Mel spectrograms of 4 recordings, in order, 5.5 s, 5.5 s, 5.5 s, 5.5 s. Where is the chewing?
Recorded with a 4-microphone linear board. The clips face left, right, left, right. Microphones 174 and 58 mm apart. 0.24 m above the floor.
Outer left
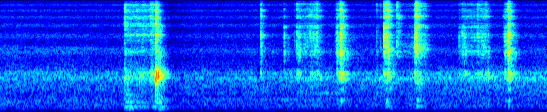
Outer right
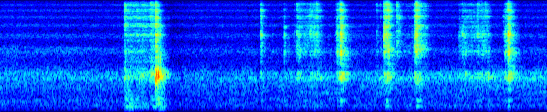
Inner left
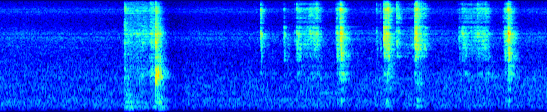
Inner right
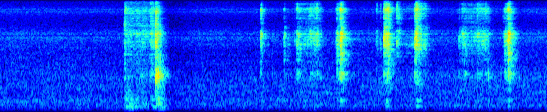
5° left (ahead or behind), 1.5 m.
